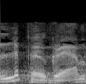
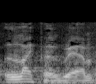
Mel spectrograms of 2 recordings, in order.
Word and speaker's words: lipogram: Anne Scott James, a lipogram or lipogram, L-I-P-O-G-R-A-M, and again, I'm not certain on which syllable the action should be. The dictionaries differ.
